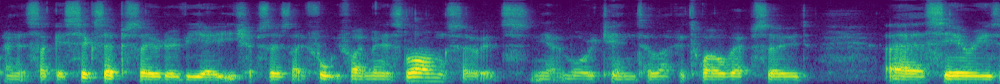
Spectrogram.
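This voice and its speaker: A young man rambles through an anime news roundup, his voice tired and worn out from talking so long. He keeps it loose and chatty, drifting into side remarks at an ordinary, mid-range pitch. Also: a little mellow. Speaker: anime release news vlogger.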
